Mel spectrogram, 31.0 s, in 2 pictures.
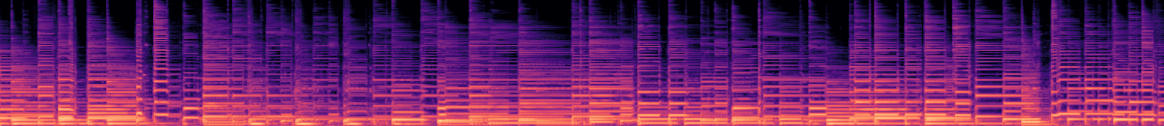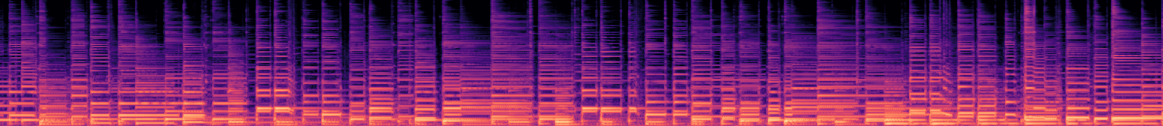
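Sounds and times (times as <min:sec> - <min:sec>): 
1944 Martin 0-18 mahogany guitar playing blues: 0:00.0 - 0:31.0.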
